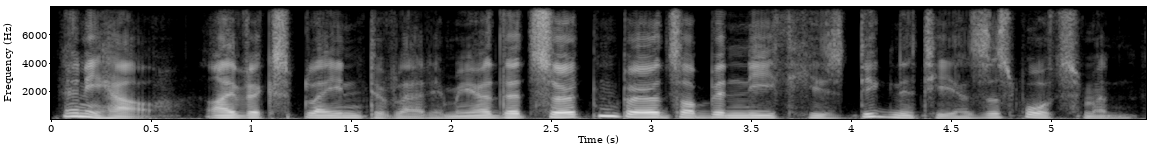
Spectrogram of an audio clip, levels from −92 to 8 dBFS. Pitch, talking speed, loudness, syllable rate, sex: 130 Hz, 165 wpm, -18 LUFS, 5.4 syllables/s, male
